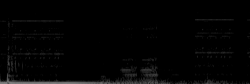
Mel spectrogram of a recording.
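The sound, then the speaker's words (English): A telephone rings in the background with a bright, repeating electronic trill, fairly loud and steady through the whole stretch with no talking over it. “It's like I walked into a phone company and every phone was ringing randomly.”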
